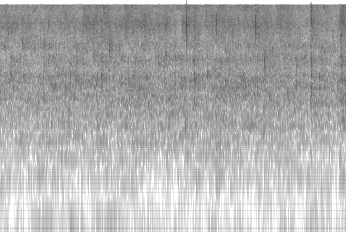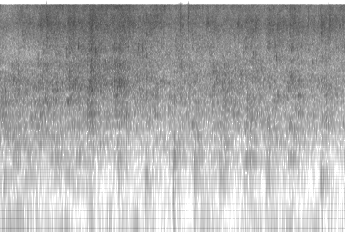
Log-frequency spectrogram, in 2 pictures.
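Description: Spice paste sizzling and crackling in hot mustard oil in a kadai while the masala is fried down, with a spatula stirring and scraping it from about halfway.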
